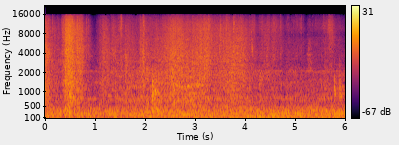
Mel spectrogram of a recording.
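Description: Cut flower stems and leaves rustling and brushing as they are handled and set into a vase: a short sharp rustle about half a second in and a longer soft one in the middle, over a steady low hum.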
